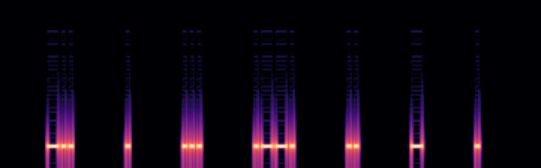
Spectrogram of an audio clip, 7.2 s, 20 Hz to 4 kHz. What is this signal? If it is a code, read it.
Morse code, heard as a keyed tone, about 25 wpm, spaced as for 10 wpm, 550 Hz. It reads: DESPITE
